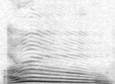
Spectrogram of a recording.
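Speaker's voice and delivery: high, loud imitated puppy bark; dog bark. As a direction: yap like an excited puppy. Puppy barking during the prayer.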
